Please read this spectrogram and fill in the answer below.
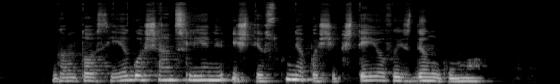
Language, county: Lithuanian, Vilnius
